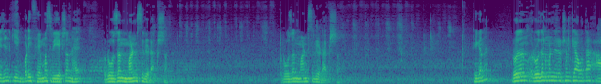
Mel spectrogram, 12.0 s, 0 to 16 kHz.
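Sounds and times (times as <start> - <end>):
chalk scratching on chalkboard: 1.3 - 2.0, 3.0 - 9.5, 10.4 - 11.0.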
